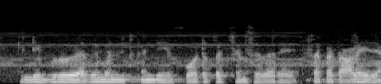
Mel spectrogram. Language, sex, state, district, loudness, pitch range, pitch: Kannada, female, Karnataka, Chamarajanagar, -17 LUFS, 100-110 Hz, 105 Hz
